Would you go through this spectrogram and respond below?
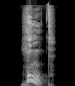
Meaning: second-person plural preterite of hängen
- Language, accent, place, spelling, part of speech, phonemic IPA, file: German, Germany, Berlin, hingt, verb, /hɪŋt/, De-hingt.ogg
